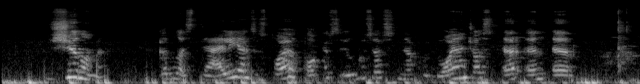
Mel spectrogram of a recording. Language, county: Lithuanian, Tauragė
